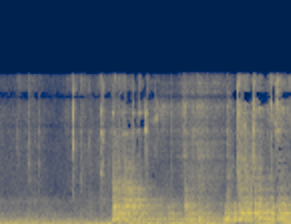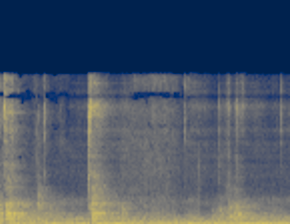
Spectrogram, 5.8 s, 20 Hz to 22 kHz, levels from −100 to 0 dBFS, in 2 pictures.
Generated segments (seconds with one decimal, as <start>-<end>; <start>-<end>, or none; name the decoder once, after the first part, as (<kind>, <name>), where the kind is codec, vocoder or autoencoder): 1.6-2.3 (autoencoder, DAC-VAE); 3.6-4.2; 4.8-5.8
